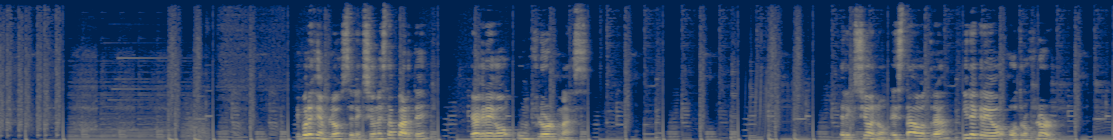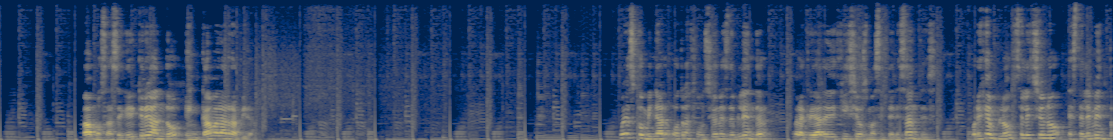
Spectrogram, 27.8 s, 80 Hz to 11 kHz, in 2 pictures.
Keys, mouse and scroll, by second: 0.8 click, 2.1 click, 5.6 click, 8.3 click, 9.4-11.6 middle drag, 11.6 click, 12.6-14.7 drag, 14.7 ctrl+z, 14.8 shift+click, 14.9 middle click, 15.1 shift+click, 15.2 shift+click, 15.4 click, 15.5 middle click, 15.8 click, 15.9 shift+click, 16.1 shift+click, 16.3 click, 16.3 scroll down 1, 16.4 middle click, 16.5 shift+click, 16.6 shift+click, 16.7 shift+click, 17.0 click, 17.1 scroll down 3, 17.2 scroll up 2, 17.2 click, 17.3 shift+click, 17.4 shift+click, 17.5 shift+click, 17.7 click, 18.3 middle click, 18.6 click, 18.7 click, 18.9 click, 18.9 middle click, 19.1 click, 19.3 shift+click, 19.4 shift+click, 19.6 click, 19.8 ctrl+z, 20.0 click, 20.1 scroll down 2, 20.1 middle click, 20.2 click, 20.4 shift+click, 20.6 click, 20.7 middle click, 20.8 click, 20.9 ctrl+click, 21.1 click, 21.5 click, 21.7 click, 21.8 middle click, 22.1 scroll up 3, 22.2 middle click, 22.4 click, 23.5 click, 24.1 middle click, 25.0 click, 25.7 ctrl+z, 26.1 click, 26.9 click, 27.2 click, 27.4 click.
